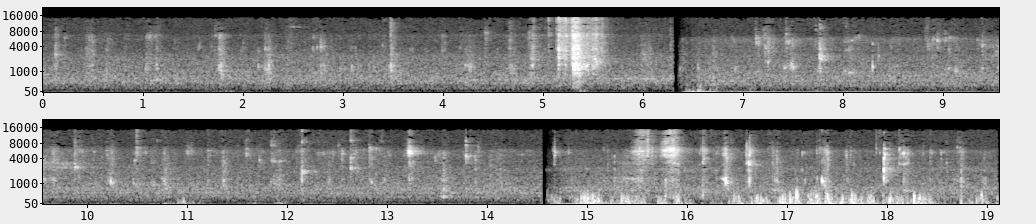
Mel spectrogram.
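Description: Close-up eating sounds of cooked prawns: small clicks and crackles of shell and wet sucking as meat is drawn out of legs and shell pieces, with one louder burst about five seconds in. Near the end the chewing and biting become louder and denser.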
